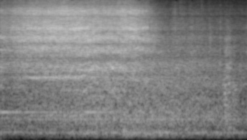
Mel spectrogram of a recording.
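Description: Tracked timber harvester working a log with its processor head: the machine runs steadily under a loud hissing noise that eases near the end.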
